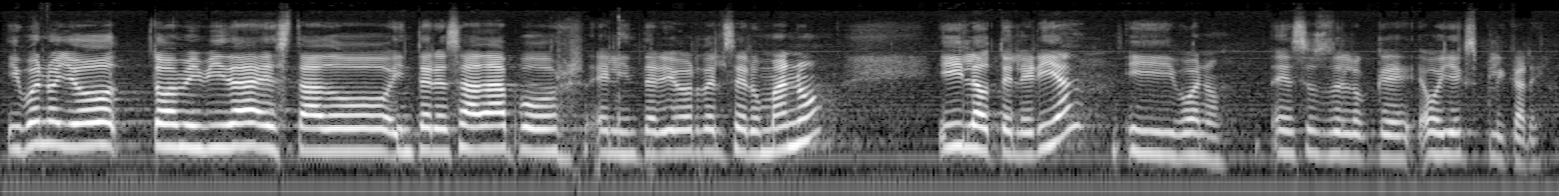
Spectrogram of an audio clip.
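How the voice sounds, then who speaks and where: A woman introducing herself as a hotel owner on a panel, soft and friendly. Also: medium pitch, steady tone, moderate pace, clear, resonant tone, big-room sound.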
